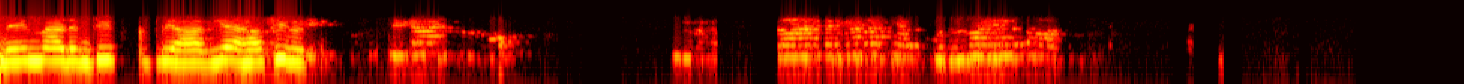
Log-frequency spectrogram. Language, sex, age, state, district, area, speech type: Dogri, female, 18-30, Jammu and Kashmir, Samba, rural, conversation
